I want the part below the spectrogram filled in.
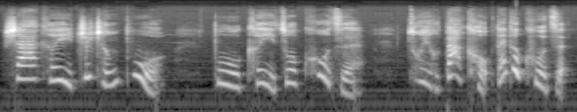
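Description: A woman's voice: high-pitched, very animated, a little slow. A woman doing an eager little boy mole. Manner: pleading, chirpy, cries out loudly.

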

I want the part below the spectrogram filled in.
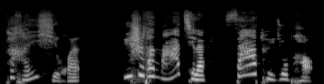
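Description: A woman telling a children's story with lively, swooping intonation and frequent exclamations. Her voice sits fairly high with a husky grain, recorded close and dry. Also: normal speed, no room sound. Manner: expressive, animated storytelling.

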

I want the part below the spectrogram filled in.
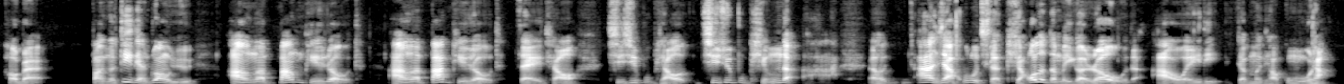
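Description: A man's voice: fairly high pitch, lively intonation, normal speed, sharp tone. A man teaching English vocabulary in a recorded lesson, repeating each word several times, spelling it letter by letter and using many filler particles.

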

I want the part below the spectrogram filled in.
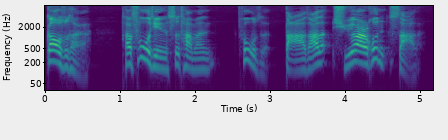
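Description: A shrewd, eccentric old monk, played by a man in a spoken storybook, calm and knowing. The Northeastern-accented voice rises and falls lively in a dry, close recording. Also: a little high, moderate pace, no echo. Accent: Northeastern Mandarin.

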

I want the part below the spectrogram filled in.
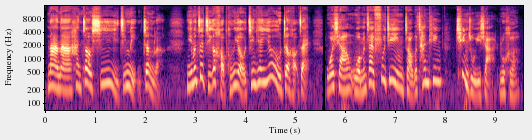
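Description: A woman voicing a gentle, tactful middle-aged mother who smooths things over. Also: fairly high pitch, big pitch swings, normal speed, pitched above the performer's own voice. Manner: soothing, tactful.

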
